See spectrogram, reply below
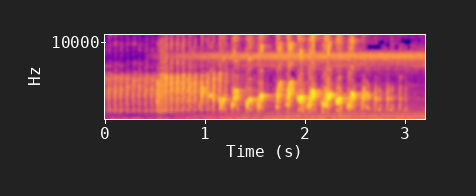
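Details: Decoy bulbul calling to wild birds: a soft rapid rattle builds into a run of loud, bouncing whistled notes, about seven a second, over a steady high hiss and low hum.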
